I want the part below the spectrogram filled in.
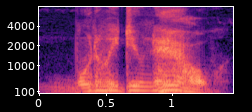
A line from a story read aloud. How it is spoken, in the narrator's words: Sawyer whispered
